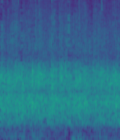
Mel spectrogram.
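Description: Steady audience applause at a data community summit keynote, a dense wash of clapping filling the hall at even loudness throughout, with no voices over it.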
